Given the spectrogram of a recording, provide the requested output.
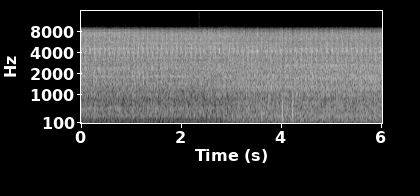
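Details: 2001 BMW X5 engine running: fast light ticking, about two or three a second, over a hissy engine sound, speeding up with throttle; cause undiagnosed (owner wonders about valves, lifters, bearings, rod knock or loose spark plugs).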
